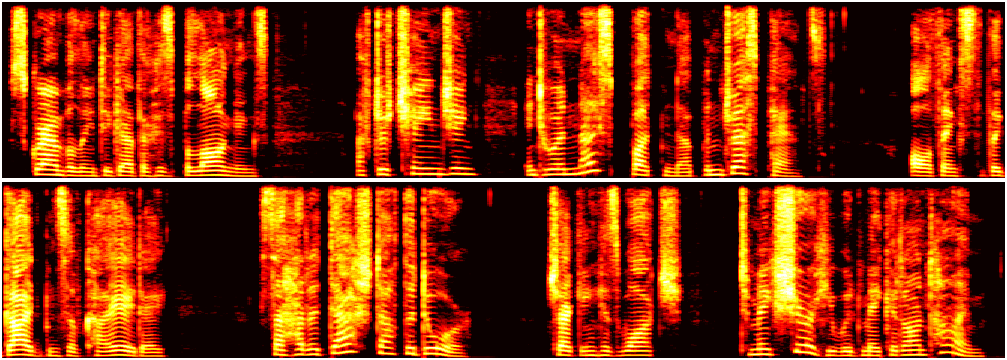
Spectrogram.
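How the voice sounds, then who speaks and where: Woman reading a story aloud, really animated pitch, dry close sound. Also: normal speed, dry recording. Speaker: podfic narrator. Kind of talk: scripted fiction narration.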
